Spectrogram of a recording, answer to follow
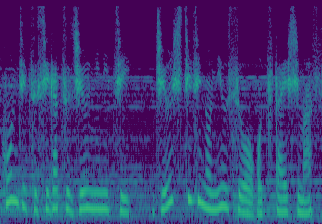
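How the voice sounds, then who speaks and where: Formal female news announcer, acted by a woman, measured read, dull broadcast audio, clear music underneath. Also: a little high, sing-song. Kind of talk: scripted formal news bulletin.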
